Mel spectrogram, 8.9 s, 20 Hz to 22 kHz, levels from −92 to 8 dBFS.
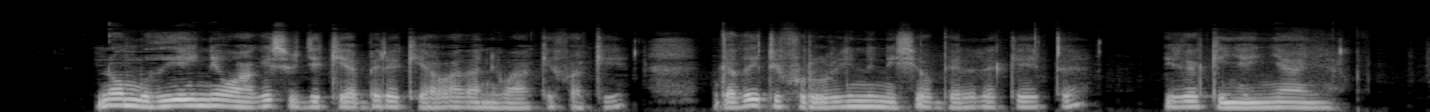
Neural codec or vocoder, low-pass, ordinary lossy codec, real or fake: none; 10.8 kHz; none; real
